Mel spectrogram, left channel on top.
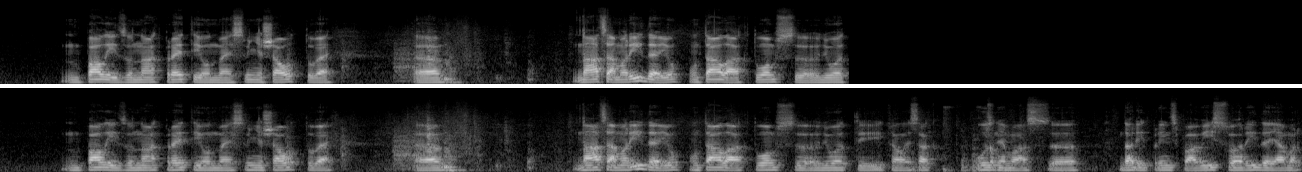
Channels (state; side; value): drops out; left; at 8.5 s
